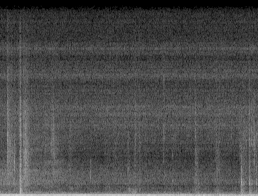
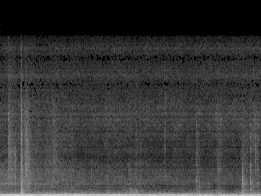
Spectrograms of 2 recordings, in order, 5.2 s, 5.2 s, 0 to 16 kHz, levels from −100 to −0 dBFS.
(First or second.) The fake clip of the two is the second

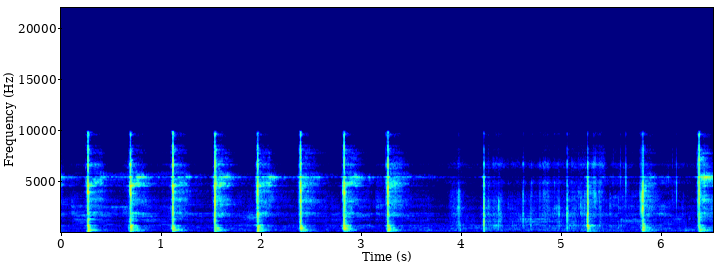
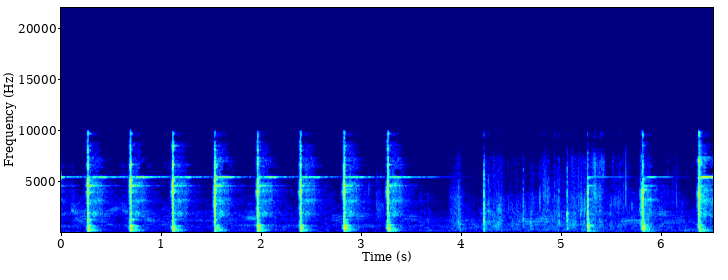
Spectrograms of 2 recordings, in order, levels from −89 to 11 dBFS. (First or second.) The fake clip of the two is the first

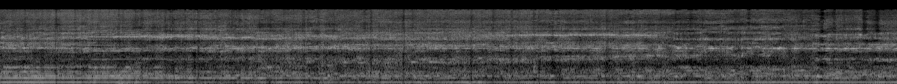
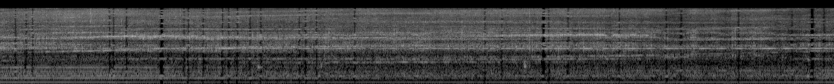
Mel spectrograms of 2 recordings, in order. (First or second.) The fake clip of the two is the first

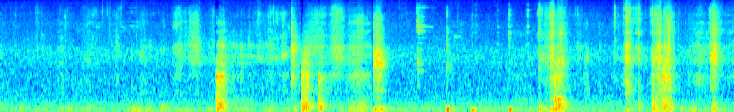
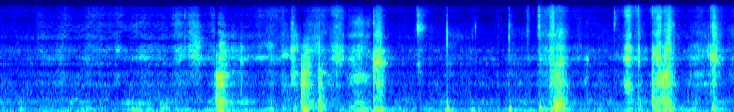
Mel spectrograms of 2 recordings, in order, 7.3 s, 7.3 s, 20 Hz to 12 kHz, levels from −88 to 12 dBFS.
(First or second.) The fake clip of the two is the second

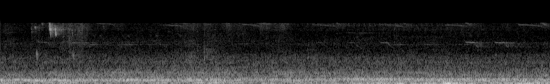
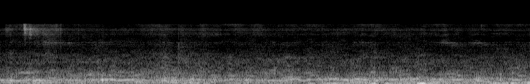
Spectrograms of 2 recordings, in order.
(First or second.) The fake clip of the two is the second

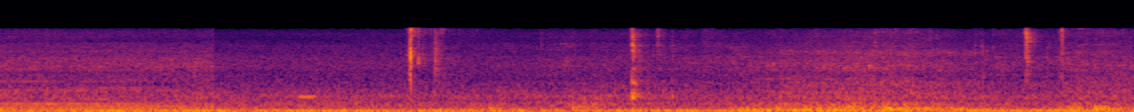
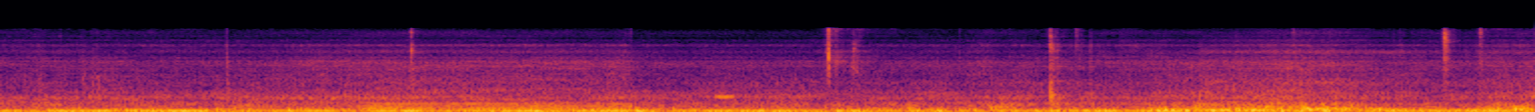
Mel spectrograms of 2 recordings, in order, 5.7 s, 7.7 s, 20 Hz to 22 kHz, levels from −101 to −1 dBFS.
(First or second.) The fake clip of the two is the second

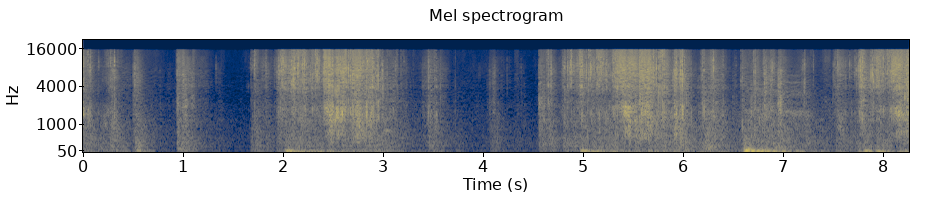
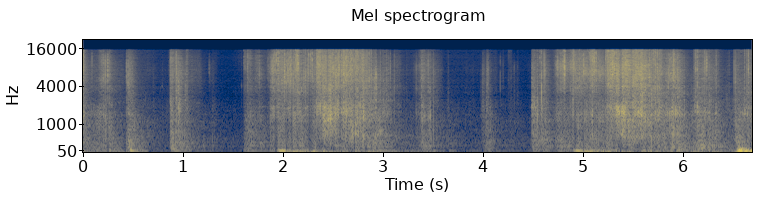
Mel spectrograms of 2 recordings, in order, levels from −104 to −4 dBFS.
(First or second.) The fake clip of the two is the second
